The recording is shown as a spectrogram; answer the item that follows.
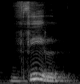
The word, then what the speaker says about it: ville: But all French words written with double L are not pronounced with the sound y, like ville, town.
